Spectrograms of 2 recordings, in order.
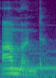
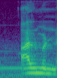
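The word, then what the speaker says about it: almond: shop प जाएंगे तो यह क एक किलो आमंड आलमंड नहीं देखिए अगला शब्द है एलीट एलीट इसको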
